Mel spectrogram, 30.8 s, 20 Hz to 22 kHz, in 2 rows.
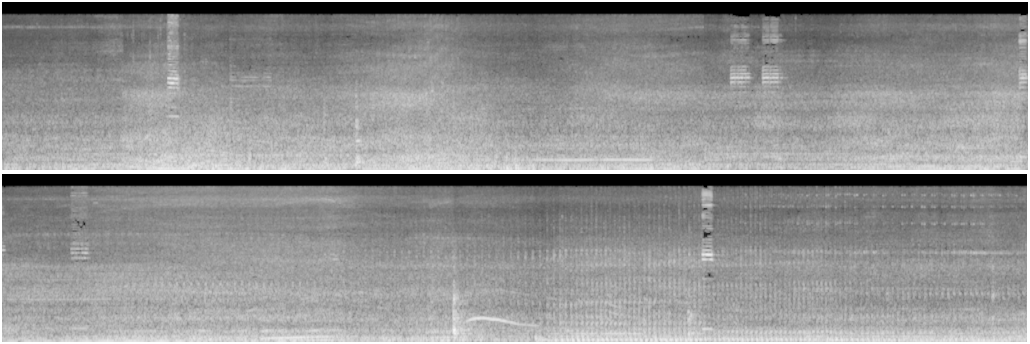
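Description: Diesel engine of a BS6 Eicher Pro 8035 XM tipper truck running steadily while the truck tips its load, rising in revs briefly about two-thirds of the way through. A few sharp knocks and clanks come through over the engine.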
